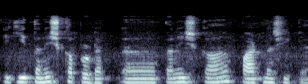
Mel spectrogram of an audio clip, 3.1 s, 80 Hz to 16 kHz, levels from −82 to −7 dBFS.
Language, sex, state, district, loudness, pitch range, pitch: Hindi, female, Haryana, Rohtak, -19 LUFS, 160-185 Hz, 175 Hz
